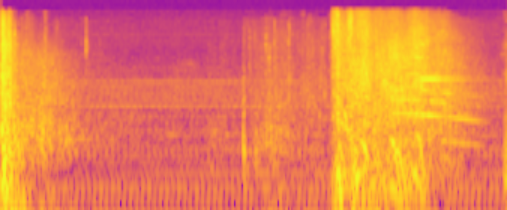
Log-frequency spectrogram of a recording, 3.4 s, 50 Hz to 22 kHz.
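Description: Bursts of rifle and automatic gunfire in the shooter Call of Duty 4 during a competitive match. Faint distant shots come first, then a loud close barrage near the end, with no voices.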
